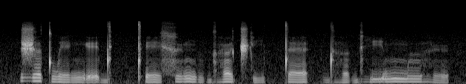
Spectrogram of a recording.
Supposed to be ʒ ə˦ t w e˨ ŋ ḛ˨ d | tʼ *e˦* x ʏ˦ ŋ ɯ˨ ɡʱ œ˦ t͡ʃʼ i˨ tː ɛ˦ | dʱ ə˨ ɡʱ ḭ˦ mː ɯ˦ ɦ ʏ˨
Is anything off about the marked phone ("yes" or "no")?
yes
